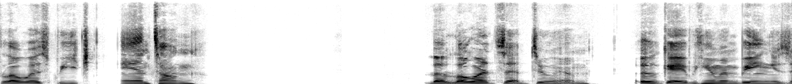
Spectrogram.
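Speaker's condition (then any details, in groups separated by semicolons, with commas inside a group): Cerebral palsy; speech problem from condition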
